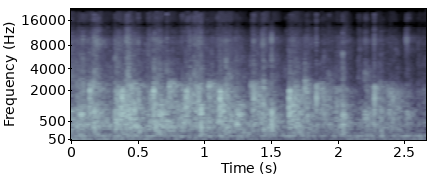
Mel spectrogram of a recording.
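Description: Audience at a press luncheon claps for a short burst of about three seconds, a moderate patter of hands in a room with no talk over it.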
